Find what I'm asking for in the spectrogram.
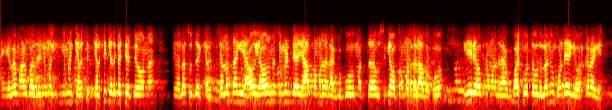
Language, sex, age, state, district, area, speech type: Kannada, male, 30-45, Karnataka, Belgaum, rural, conversation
